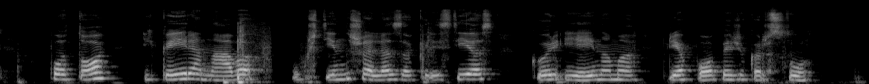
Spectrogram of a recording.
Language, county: Lithuanian, Kaunas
